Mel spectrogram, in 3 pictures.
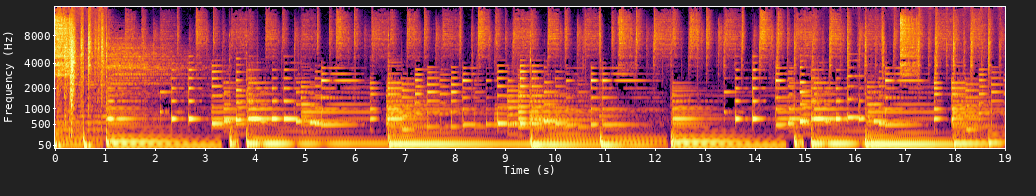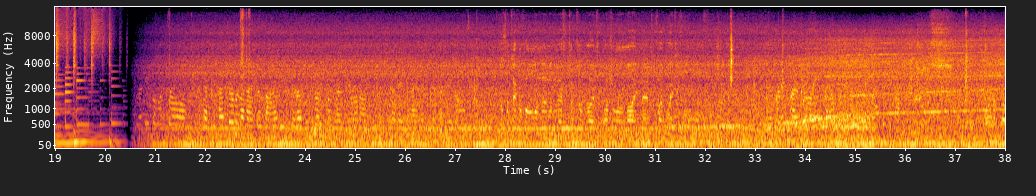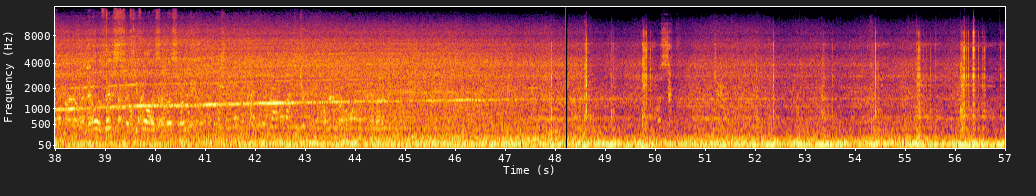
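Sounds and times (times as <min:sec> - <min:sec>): jet engines spooling up: 0:21.0 - 0:57.0.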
